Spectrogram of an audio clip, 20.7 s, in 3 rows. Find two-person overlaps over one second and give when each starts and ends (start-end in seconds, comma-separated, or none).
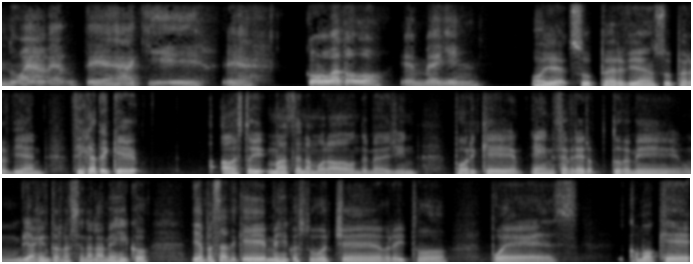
none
